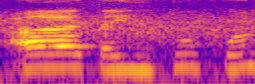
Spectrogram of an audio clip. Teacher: جب میم کا میم ادغام ہوا ہے تو ہم نے غنہ کر کے پڑھا ہے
